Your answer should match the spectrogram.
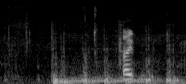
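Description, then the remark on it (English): A chair being moved shifts with a low scraping rumble, then gives a short, wavering creak midway through, fairly loud, sounding broken. “Like, ASMR. Keep moving the chair.”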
